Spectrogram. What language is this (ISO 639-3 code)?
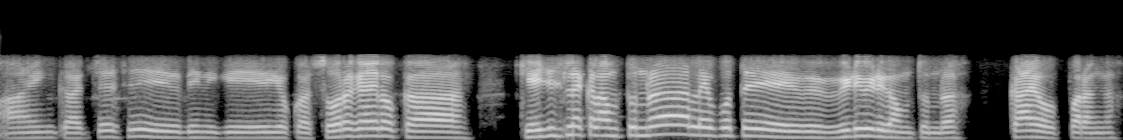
tel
